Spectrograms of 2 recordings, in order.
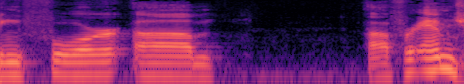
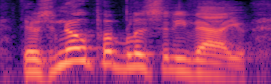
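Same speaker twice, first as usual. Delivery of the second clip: ordinary delivery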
